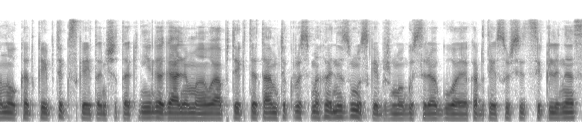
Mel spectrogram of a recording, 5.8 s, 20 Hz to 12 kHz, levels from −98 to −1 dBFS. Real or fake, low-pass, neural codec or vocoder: real; 7.2 kHz; none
